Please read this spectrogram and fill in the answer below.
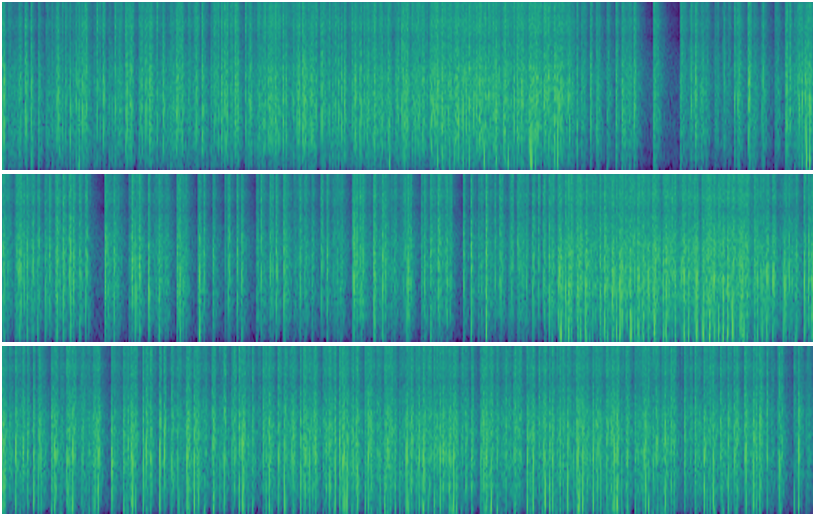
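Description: Ground firework fountain burning, throwing out crackling stars: a dense, continuous crackle of small pops. It thins briefly about nine seconds in and grows fuller and heavier from about eighteen seconds on.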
